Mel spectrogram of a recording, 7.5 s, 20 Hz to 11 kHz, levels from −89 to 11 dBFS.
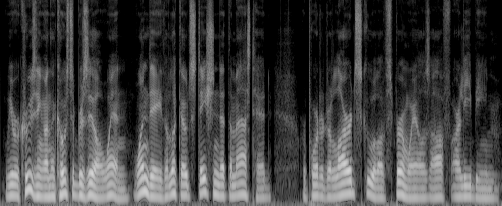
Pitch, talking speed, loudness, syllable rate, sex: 125 Hz, 225 wpm, -17 LUFS, 5.8 syllables/s, male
